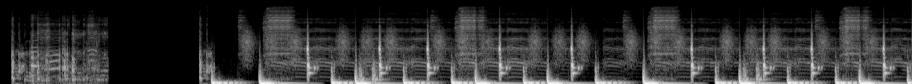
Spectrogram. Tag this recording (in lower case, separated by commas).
music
